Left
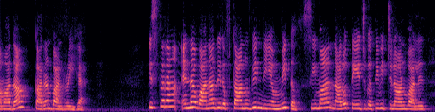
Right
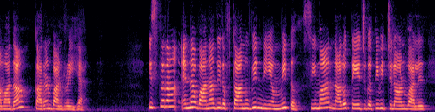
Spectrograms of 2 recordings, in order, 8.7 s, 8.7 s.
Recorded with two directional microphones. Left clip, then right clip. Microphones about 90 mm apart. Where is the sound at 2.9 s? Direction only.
35° right (ahead or behind).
